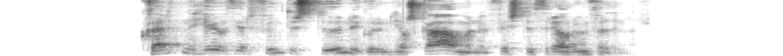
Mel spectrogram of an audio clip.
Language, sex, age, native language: Icelandic, male, 40-49, Icelandic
